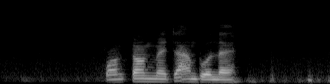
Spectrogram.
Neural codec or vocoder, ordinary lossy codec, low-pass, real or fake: codec, 16 kHz, 0.5 kbps, FunCodec, trained on Chinese and English, 25 frames a second; Opus, 64 kbps; 7.2 kHz; fake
